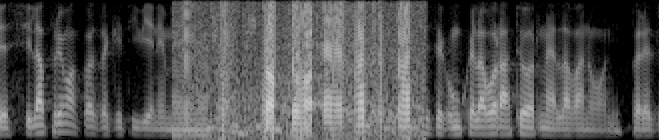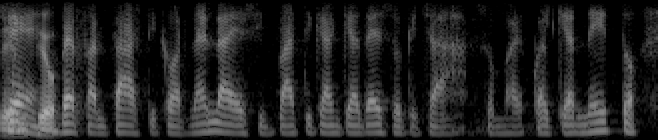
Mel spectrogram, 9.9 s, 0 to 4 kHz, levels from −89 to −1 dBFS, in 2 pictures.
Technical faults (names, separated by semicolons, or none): mu-law and A-law mixed up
